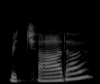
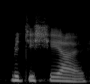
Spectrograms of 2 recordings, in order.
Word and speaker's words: radicchio: Is it ricciardo? Radicchio.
